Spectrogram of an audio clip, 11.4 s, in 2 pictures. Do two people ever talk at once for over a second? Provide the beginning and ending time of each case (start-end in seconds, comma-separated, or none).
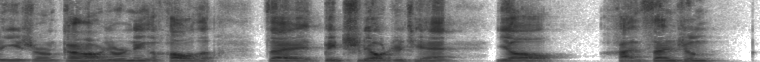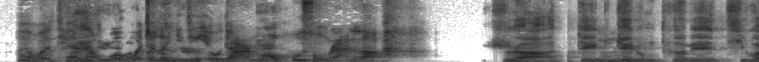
6.1-7.9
